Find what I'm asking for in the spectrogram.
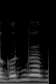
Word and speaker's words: Gutenberg: concludes our change log for Gutenberg 9.8.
